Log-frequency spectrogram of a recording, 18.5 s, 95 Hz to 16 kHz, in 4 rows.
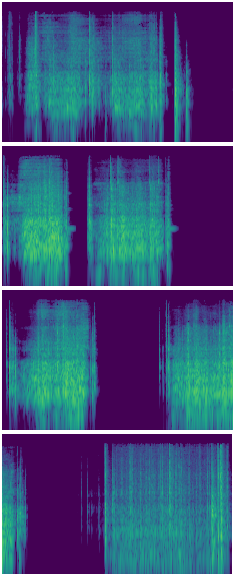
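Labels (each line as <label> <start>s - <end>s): The cable of a vacuum cleaner is being pulled out. 0.4s - 4.0s
The cable of a vacuum cleaner is being pulled out. 4.6s - 8.1s
The cable of a vacuum cleaner is being pulled out. 9.4s - 11.2s
Someone is pulling out a vacuum cleaner cable. 12.5s - 14.4s
A recorder crackles. 15.9s - 18.0s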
